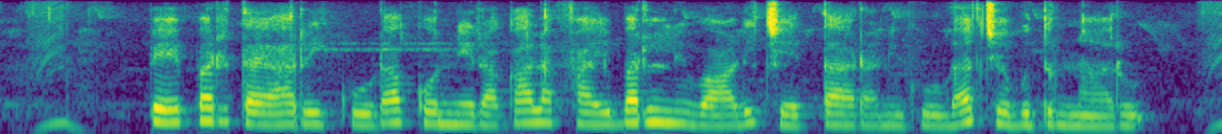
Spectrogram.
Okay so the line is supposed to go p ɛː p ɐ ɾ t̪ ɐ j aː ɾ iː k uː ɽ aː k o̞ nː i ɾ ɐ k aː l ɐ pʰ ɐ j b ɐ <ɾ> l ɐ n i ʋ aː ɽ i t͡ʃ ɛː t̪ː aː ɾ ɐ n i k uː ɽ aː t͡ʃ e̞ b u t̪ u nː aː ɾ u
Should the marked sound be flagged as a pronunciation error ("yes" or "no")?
no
